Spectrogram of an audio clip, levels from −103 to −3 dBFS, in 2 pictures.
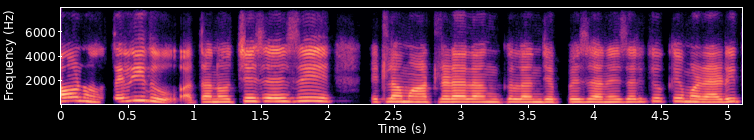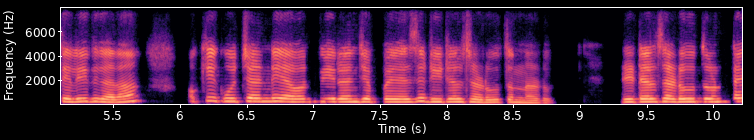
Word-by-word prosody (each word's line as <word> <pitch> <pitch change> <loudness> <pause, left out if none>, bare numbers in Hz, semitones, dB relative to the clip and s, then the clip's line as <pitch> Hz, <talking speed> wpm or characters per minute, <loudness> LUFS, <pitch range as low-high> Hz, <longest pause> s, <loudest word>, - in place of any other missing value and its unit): అవును. 285 0 +3 0.2
తెలీదు. 290 -1 +1 0.3
తనొచ్చేసేసి 265 +5 +1 0.5
"ఇట్లా 240 +2 0
మాట్లాడాలి 225 +1 +2
అంకల్" 220 0 -3
అని 220 0 -2
జెప్పేసి 220 +1 -2
అనేసరికి 230 +5 -4
మా - - +3
డ్యాడీ‌ 220 +4 +1
తెలీదు 245 +1 0
గదా! 210 +4 +2 0.5
ఓకే. 305 - -1
కూర్చోండి. 260 0 +2
ఎవరు 230 0 -1
మీరు 235 -1 +2
అని 230 0 0
జెప్పేసేసి 225 +2 +1
డీటెయిల్స్ 230 -1 0
అడుగుతున్నాడు. 190 -5 -4 0.6
డీటెయిల్స్ 235 +2 +3
అడుగుతుంటే 235 +1 +1
230 Hz, 135 wpm, -22 LUFS, 220-255 Hz, 0.6 s, అవును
